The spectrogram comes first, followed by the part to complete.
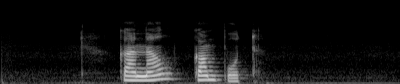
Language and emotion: Russian, neutral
